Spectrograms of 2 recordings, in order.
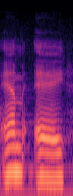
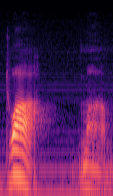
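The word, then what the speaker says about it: damam: Anyway, it's not mamar. Moi, mom. Okay, there it is. It came to me. Moi, mom, spelled M-A-M, or excuse me, that's because I'm saying it wrong. It's dwa, mom. There we go. D-A-M-A-M, dwa, mom.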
